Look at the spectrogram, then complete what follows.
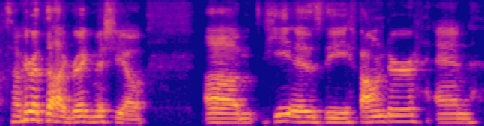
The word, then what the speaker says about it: Mischio: if you're in Italy, it's pronounced Mischio. Oh, there we go. I'm not in Yeah, Italy. I'm in Verona, Wisconsin. yeah. So Well, then your cheeseheads say Mischio.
